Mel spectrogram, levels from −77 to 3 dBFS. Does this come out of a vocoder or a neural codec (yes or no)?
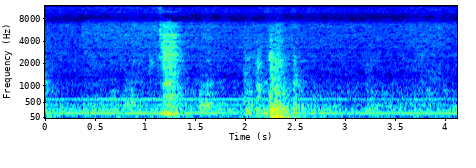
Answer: yes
